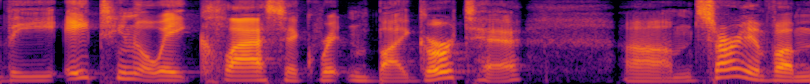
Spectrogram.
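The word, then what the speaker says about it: Goethe: 1808 classic written by gerte um sorry of I'm mispronouncing that the internet tells me g e uh I'm sorry the internet tells me that g o e t h e is pronounced gerte so uh [ __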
